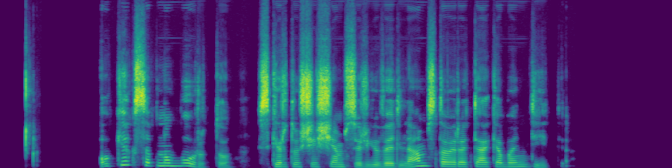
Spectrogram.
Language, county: Lithuanian, Klaipėda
